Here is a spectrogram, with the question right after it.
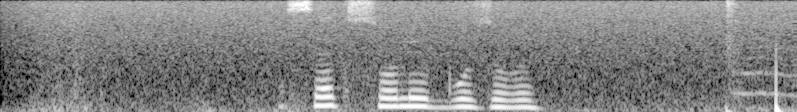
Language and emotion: Russian, neutral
